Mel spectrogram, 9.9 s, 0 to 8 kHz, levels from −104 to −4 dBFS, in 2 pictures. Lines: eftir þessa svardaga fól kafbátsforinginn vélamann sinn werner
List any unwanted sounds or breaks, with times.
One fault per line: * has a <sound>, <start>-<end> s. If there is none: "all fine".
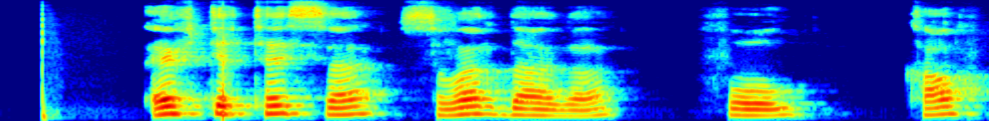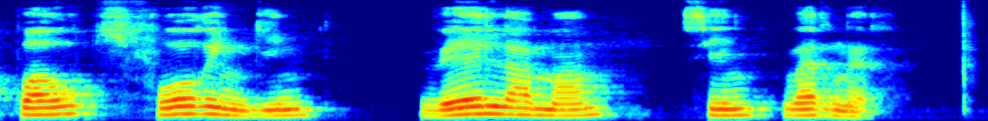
all fine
